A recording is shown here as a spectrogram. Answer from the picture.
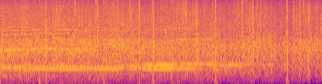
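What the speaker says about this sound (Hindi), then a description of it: "जोरदार तालियां हो जाए मेरे मालिक के लिए" A studio audience at a comedy show breaks into steady, dense clapping that stays loud and even throughout, with a faint murmur from the crowd beneath it.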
